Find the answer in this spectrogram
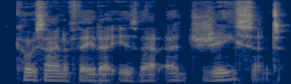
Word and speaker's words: cosine: coine of theta but we just write it cos theta but we say cosine of theta cosine of theta is that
